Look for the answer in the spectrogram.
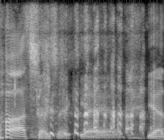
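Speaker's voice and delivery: high delighted laughter; laughing. Real, not acted. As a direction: giggle through the words. Delighted at robot joke.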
